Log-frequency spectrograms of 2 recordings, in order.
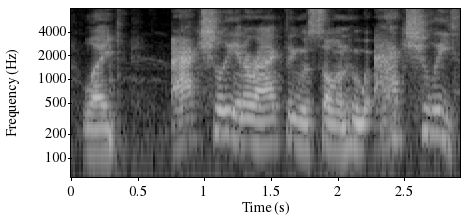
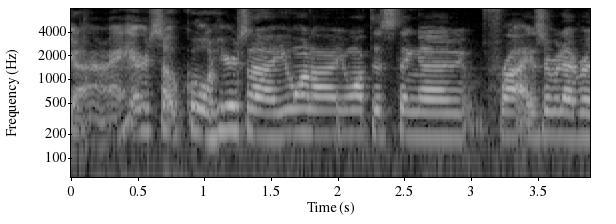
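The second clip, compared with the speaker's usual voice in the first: fawning fan; 8 semitones higher than usual. Retold or imitated. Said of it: "give them, like".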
